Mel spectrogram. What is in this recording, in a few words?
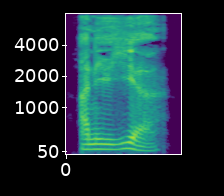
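"ennuyier", German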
